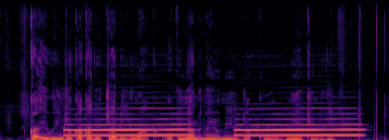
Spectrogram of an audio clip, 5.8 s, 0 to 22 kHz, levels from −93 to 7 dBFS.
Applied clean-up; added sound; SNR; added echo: none; Wind instrument, woodwind instrument; -3 dB; none.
